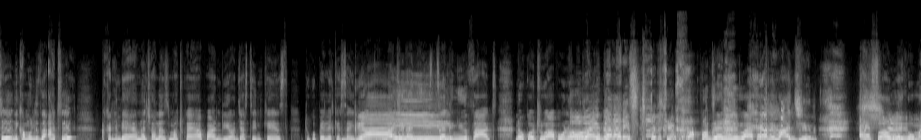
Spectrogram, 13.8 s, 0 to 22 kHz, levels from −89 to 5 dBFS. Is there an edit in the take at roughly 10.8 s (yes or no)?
no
